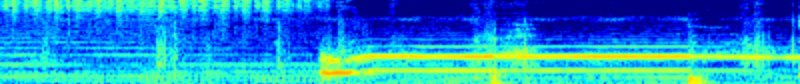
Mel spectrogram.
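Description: Background music under a long, drawn-out wolf howl that starts about a second and a half in and sinks slightly in pitch, the pursuers' wolves closing in. Before it, a high, rapid chirring stops abruptly.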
